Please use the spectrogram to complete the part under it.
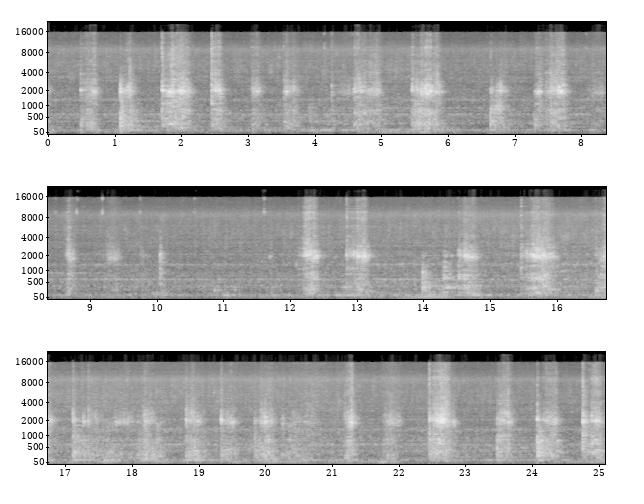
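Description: Semolina being dry-roasted for upma in a pan, rhythmic scraping and stirring strokes of a spoon against metal repeating every second or so, near and fairly loud over a faint background hiss.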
